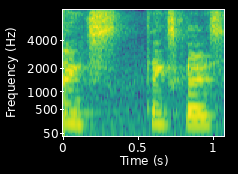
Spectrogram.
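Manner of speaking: goofy, weird, silly voice, very high. Host thanking listeners for a tweet congratulating episode fifty, in a weird silly voice. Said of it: "In my weird voice, I don't know why I'm saying it like that".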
